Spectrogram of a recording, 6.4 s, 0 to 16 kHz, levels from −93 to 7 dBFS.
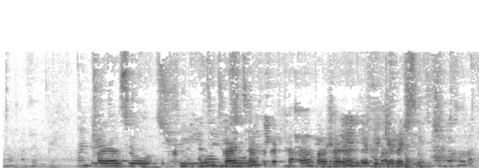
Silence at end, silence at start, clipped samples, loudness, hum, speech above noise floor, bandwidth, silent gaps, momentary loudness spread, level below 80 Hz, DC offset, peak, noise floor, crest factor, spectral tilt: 0.1 s; 0.05 s; under 0.1%; -22 LUFS; none; 30 dB; 11.5 kHz; none; 13 LU; -60 dBFS; under 0.1%; -4 dBFS; -52 dBFS; 18 dB; -5 dB/octave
